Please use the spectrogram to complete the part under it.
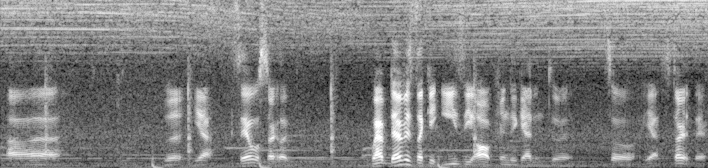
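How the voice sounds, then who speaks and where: A young man from Barbados with a fairly low voice talks casually as an interview guest. His phrasing is informal and hedging, and music plays clearly behind him. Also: normal speed, low-quality recording. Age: young adult. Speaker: interview guest, computer science student. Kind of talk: casual chat.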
